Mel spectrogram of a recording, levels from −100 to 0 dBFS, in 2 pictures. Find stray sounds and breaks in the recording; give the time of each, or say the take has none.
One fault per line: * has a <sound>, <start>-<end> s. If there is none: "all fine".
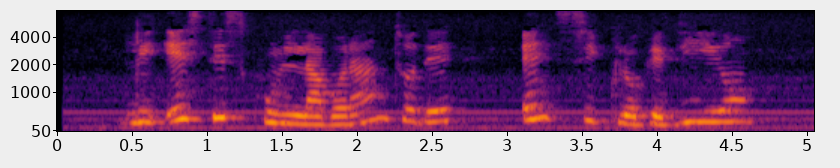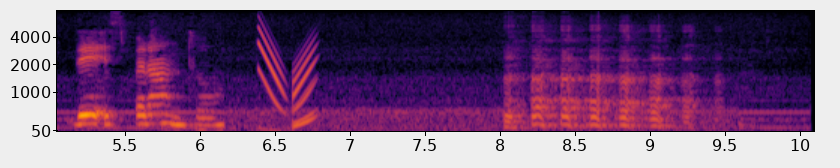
* has a chirp, 6.4-6.8 s
* has a laugh, 8.0-9.6 s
